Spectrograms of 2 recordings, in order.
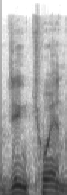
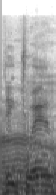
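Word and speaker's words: Jing Quan: Q u a n pero hindi kuan ang pronunciation oo ang pronunciation Chwen Chwen ah Jing Chen Chen Jing Chen ayun Jing Chen your excellency ambassador Jing Chwen mo huwag mong sasabihin kan Jing Chwen Oo baka magalit.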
